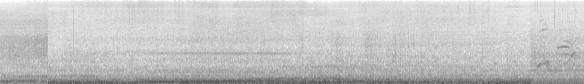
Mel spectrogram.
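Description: A car engine hums low while driving.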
